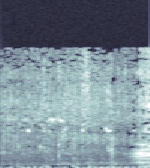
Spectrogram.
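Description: A low rumble pulsing rapidly and evenly, with a man's voice starting near the end.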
